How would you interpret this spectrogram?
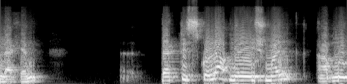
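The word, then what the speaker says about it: つ: সু, এই সুটা হচ্ছে এর উচ্চারণ হবে টি এস ইউ, সুনামি।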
